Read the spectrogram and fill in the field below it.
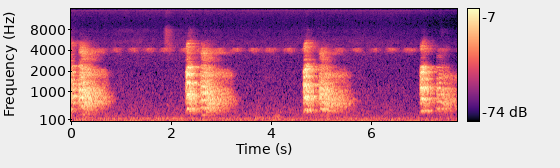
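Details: Tokay gecko giving a series of harsh, croaking barked calls, each dropping away over about a second and repeated every two to two and a half seconds, with a faint steady high whine behind.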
